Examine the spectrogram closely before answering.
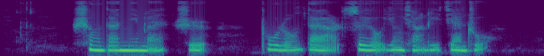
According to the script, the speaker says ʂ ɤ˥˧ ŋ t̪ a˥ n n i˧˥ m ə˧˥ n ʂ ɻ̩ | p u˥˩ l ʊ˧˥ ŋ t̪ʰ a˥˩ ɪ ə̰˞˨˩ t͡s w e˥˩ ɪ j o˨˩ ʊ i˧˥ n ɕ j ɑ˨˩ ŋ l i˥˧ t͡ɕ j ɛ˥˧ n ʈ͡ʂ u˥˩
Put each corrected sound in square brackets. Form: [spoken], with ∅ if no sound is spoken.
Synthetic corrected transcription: ʂ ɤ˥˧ ŋ t̪ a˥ n n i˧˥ m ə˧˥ n ʂ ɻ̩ | p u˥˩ l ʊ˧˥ ŋ [t̪] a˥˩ ɪ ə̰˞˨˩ t͡s w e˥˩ ɪ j o˨˩ ʊ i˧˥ [ŋ] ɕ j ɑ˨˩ ŋ l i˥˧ t͡ɕ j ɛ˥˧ n ʈ͡ʂ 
